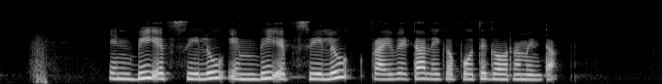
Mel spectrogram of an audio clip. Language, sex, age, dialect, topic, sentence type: Telugu, female, 18-24, Telangana, banking, question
